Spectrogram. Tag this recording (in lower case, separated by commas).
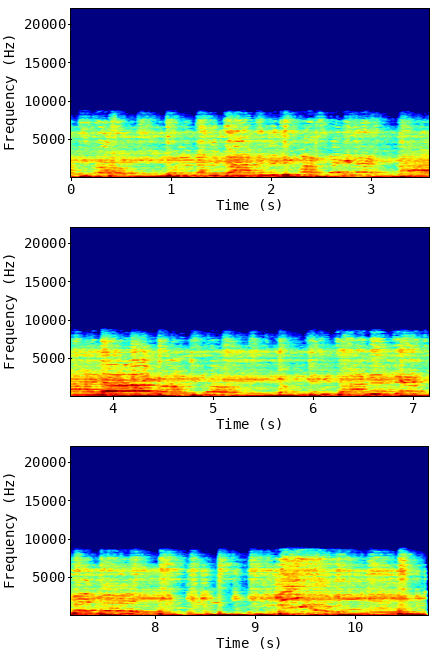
rock and roll, music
